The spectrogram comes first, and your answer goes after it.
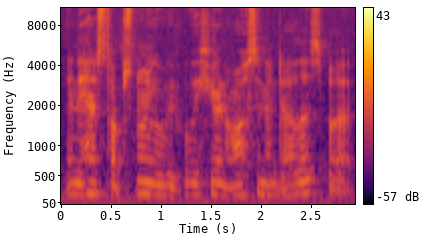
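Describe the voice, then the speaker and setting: A woman's voice: fairly low pitch, little pitch movement, fast, a little hiss or hum. A young woman from Texas, chatting casually through a makeup review and rambling with lots of likes and restarts. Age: young adult. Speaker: beauty vlogger.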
